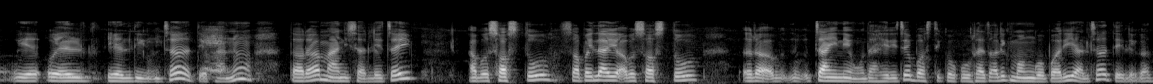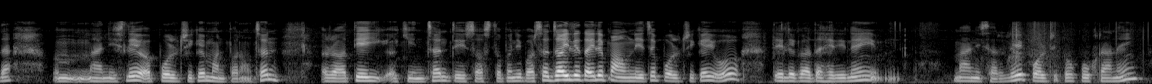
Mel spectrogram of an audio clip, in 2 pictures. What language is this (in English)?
Nepali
